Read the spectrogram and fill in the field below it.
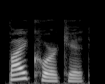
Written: bycoket

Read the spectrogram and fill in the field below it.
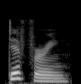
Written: differing

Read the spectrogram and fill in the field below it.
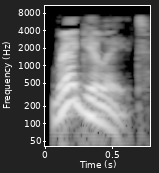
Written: regulate

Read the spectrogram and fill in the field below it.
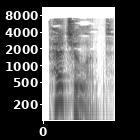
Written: petulant

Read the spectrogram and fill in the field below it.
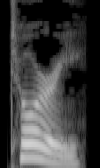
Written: torri

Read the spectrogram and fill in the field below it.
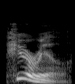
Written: puerile

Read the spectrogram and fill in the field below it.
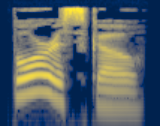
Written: borysko

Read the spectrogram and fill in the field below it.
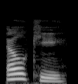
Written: elkie

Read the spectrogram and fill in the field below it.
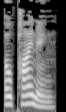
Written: opining

